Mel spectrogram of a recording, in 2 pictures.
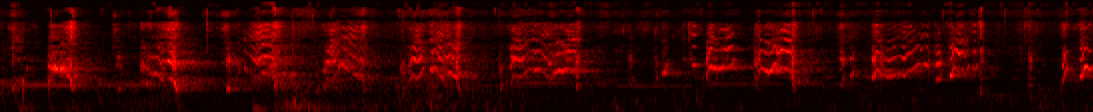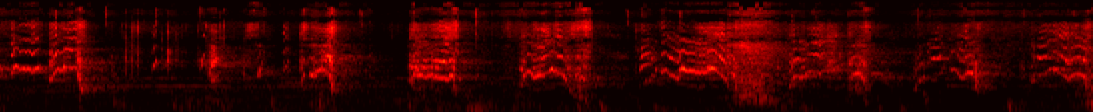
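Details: Pet African grey parrot giving a busy run of varied whistles, squeaks and chatter, some notes rising and falling, in a small indoor room.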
